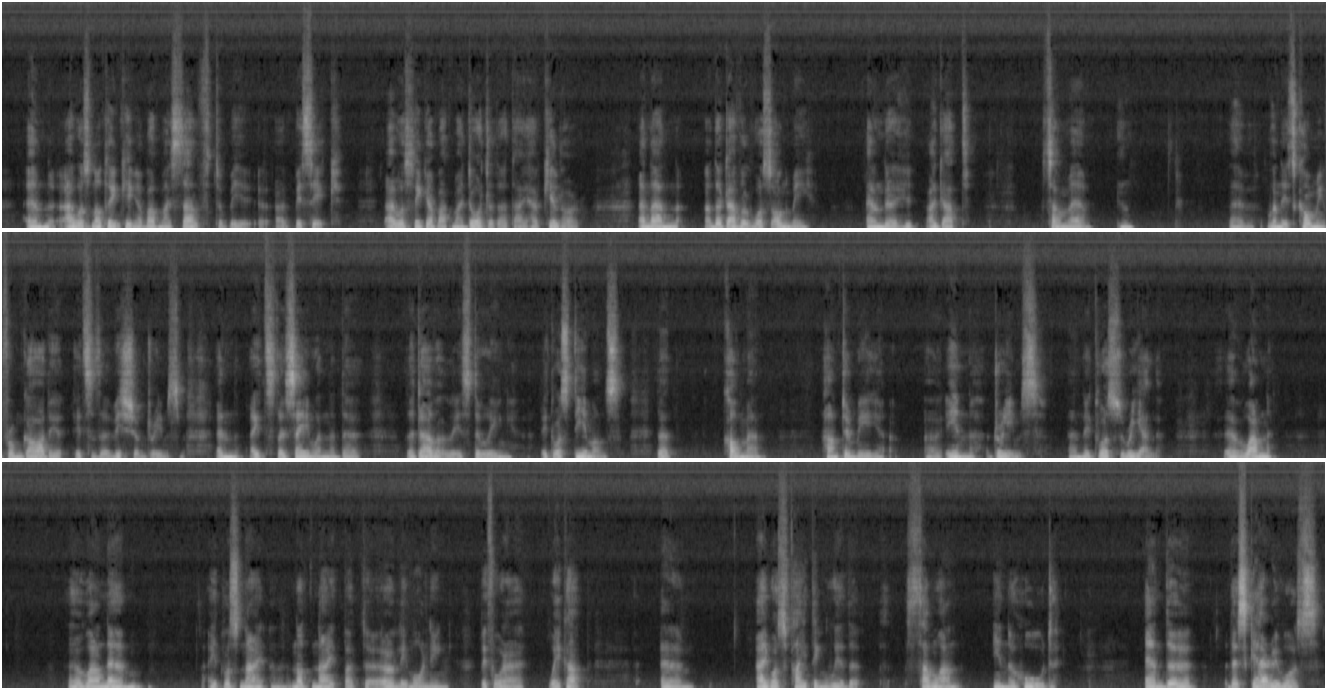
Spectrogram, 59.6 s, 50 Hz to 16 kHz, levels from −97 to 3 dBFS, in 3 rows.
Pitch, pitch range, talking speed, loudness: 220 Hz, 200-235 Hz, 105 wpm, -33 LUFS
